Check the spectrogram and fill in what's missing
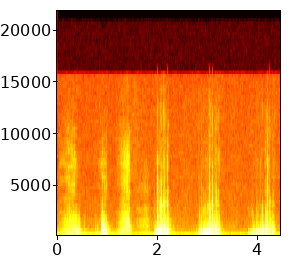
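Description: Long fingernails tap and scratch the treads of the chunky, hollow-cleated beige rubber sole of a cognac suede ankle boot held up sole-out. The result is a series of short, scratchy, rasping bursts with a hollow midrange tone and bright, gritty edges, separated by quiet gaps at an uneven pace.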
